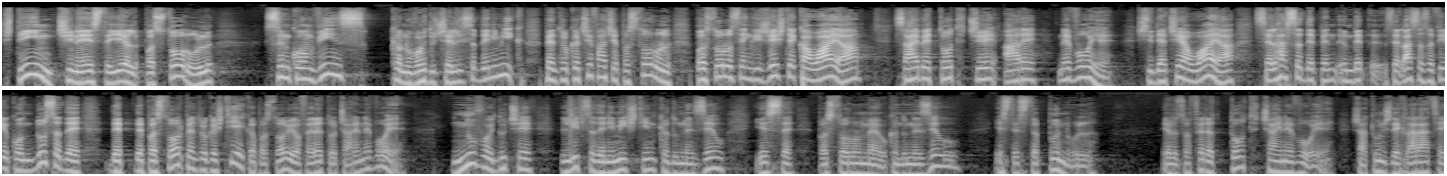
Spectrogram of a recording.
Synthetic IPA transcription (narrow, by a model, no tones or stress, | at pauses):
ʃt̪int͡ʃine̞je̞st̪e̞je̞lpəst̪o̞ɾul | sɨnt̪̚ko̞nvins | kənuvo̞jd̪ut͡ʃe̞lisəd̪e̞nimikpe̞nt̪ɾukət͡ʃe̞fat͡ʃe̞pəst̪o̞ɾulpəst̪o̞ɾulse̞ɨŋɡɾiʒe̞ʃt̪e̞kaoaja | səajbe̞t̪o̞t̪t͡ʃe̞aɾe̞ | ne̞vo̞je̞̰ | ʃid̪e̞at͡ʃe̞jawajase̞lasəd̪e̞penɨnd̪ese̞lʔasəsəfije̞ko̞nd̪usəd̪e̞d̪ed̪e̞pəst̪o̞rpe̞nt̪ɾukəʃt̪ijekəpəst̪o̞ɾujo̞fe̞ɾət̪ot̪̚t͡ʃea̰ɾe̞ne̞vo̞je̞̰ | nuvo̞jd̪ut͡ʃe̞ | lipsəd̪e̞nimikʃt̪iind̪̚kəd̪umne̞ze̞wje̞st̪e̞ | pəst̪o̞ɾulme̞̰wkɨnd̪umne̞ze̞w | je̞st̪e̞st̪əpɨnṵl | jḛlɨt̪so̞fe̞ɾət̪o̞t̪t͡ʃe̞ajne̞vo̞̰je̞̰ | ʃiat̪unt͡ʃʲd̪e̞klaɾat̪si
